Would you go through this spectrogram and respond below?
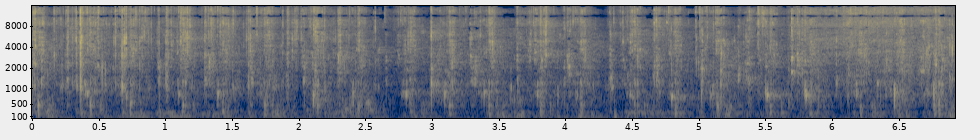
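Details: Raw-meat meal of beef chunks, quail eggs and duck wings eaten by Pit Bulls: sloppy, wet chewing and slurping sounds, continuous and fairly loud, with crisp bone crunches scattered across the stretch.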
